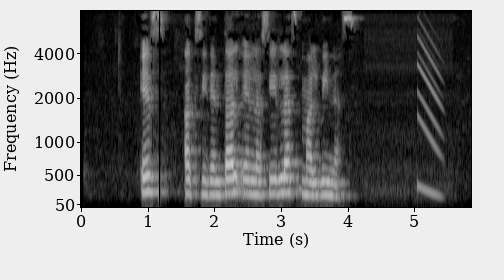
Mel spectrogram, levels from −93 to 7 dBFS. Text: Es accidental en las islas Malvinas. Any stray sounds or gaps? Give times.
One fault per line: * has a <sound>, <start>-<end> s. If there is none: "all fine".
* has a dropout, 1.2-1.2 s
* has a chirp, 5.0-5.5 s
